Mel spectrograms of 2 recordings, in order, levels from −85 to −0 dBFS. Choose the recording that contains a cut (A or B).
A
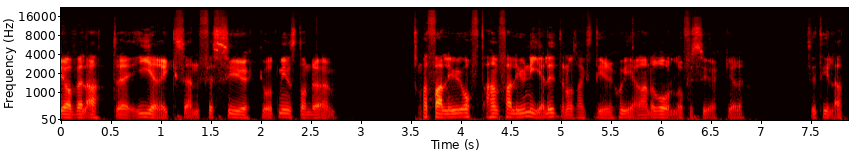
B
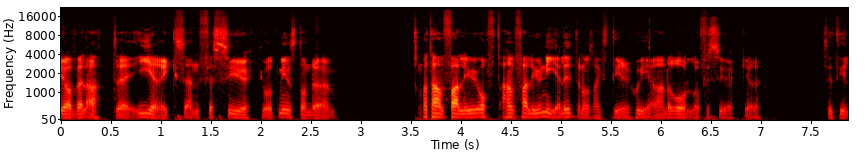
A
